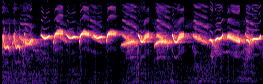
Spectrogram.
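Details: Caged Chinese hwamei singing in the style called "ngũ trường": loud, continuous run of bright whistled phrases, slurred notes rising and falling with quick upward flicks, barely a pause through the whole stretch.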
